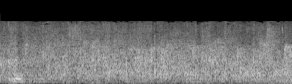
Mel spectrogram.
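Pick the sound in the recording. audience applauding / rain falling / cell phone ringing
audience applauding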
